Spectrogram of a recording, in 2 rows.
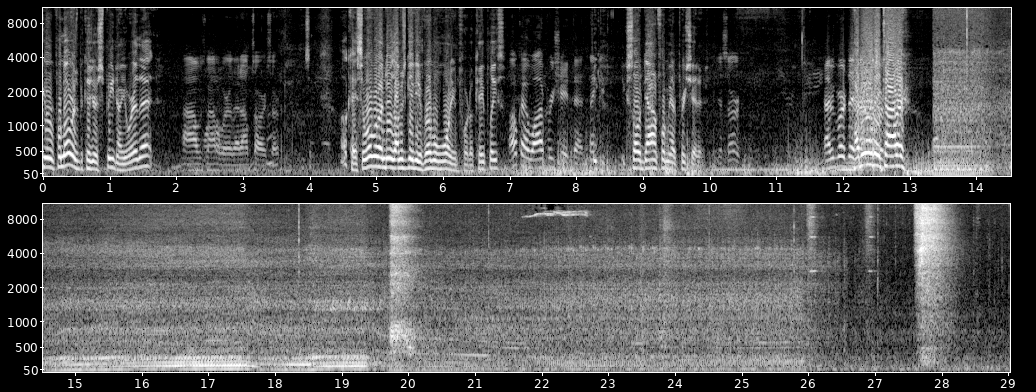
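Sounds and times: truck engines running: 12.0 - 29.0
short loud hiss: 19.7 - 20.4, 27.6 - 28.4.

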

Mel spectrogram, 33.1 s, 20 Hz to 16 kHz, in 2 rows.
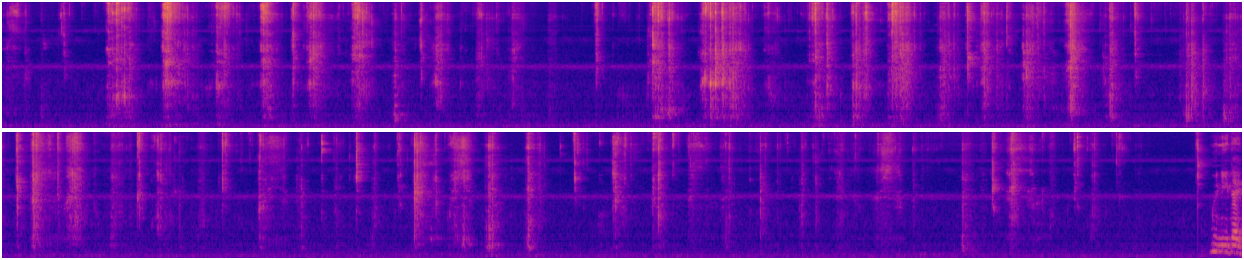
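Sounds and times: crunching and chewing crispy food: 0.0 - 32.6.

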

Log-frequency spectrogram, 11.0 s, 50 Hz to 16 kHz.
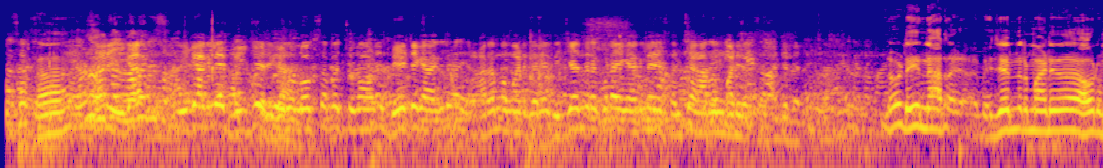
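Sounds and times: several voices talking: 0.1 - 11.0.

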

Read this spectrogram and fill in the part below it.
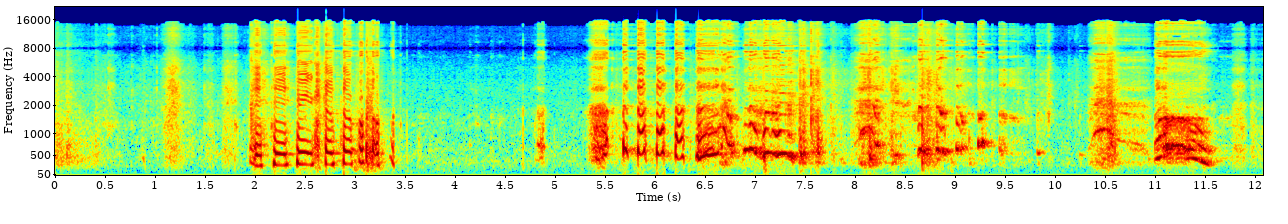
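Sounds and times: high-pitched laughing: 4.8 - 11.7.

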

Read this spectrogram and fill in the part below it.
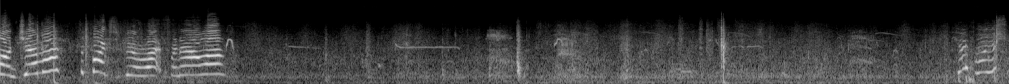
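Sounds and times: seaside background noise: 0.0 - 10.0.

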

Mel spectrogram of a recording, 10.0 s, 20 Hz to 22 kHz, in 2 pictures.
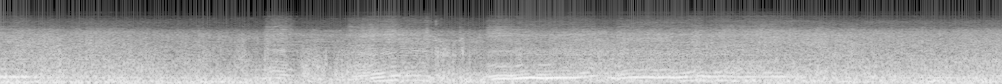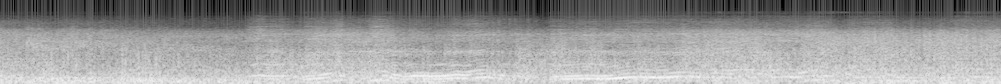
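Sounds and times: constant rush of noise: 0.0 - 10.0
dirt bike engine revving: 0.0 - 10.0.

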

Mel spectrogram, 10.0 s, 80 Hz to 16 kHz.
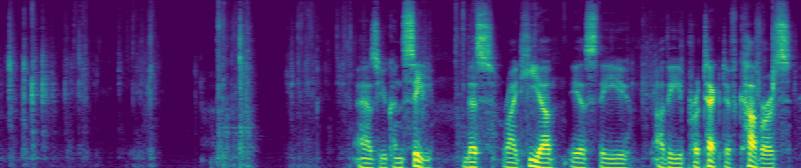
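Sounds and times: brittle plastic crackling: 0.0 - 4.7.

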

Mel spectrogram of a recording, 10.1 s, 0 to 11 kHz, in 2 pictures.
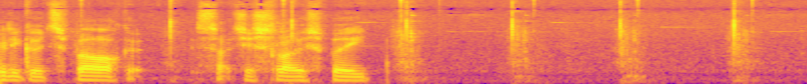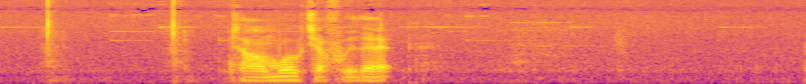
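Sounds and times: spark snapping across plug gap: 1.0 - 5.5.

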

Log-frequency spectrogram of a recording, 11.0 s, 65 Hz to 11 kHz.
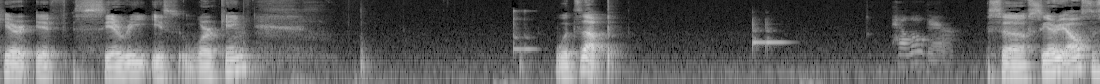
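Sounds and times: synthetic voice speaking: 9.0 - 9.6.

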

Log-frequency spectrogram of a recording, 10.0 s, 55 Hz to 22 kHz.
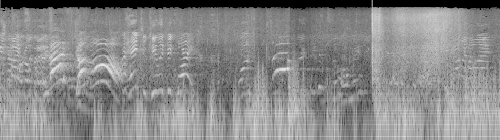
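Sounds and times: loud splash into water: 7.4 - 9.3
falling spray and churning water: 7.4 - 9.5.

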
